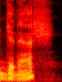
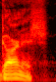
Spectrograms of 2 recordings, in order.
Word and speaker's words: Ganesh: that he's known for oh it's actually ganesh yeah this is spelled garnish no ganesh oh gosh stop thinking of food spade so steve why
